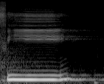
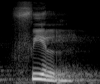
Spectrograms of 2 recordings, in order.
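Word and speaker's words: في: Namun ketika diwasalkan fii ini dibacanya pendek. Madnya gugur namanya takhallus bil hazfi. Kenapa bisa gugur? Karena di sini ada pertemuan dua sukun yaitu ya dan lam. Sukun bertemu sukun tidak bisa dibaca maka sukun pertama dilepaskan. Makanya fii nya jadi pendek.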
